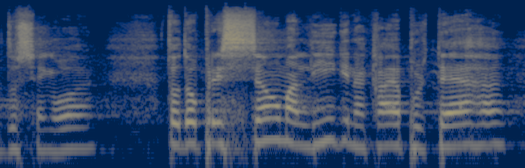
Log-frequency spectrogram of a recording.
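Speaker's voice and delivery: loud, full-voiced preacher's prayer; fervent prayer. Real, not acted. Pastor leading the church in prayer before the message, fervent and loud. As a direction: cry out the prayer with rising force, easing at the close.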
